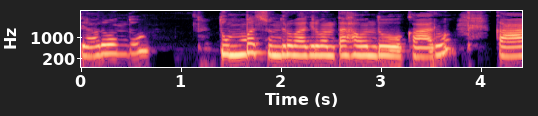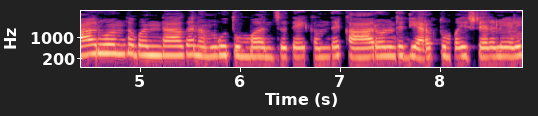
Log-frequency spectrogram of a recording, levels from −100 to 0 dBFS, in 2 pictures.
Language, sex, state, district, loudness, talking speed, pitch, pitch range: Kannada, female, Karnataka, Mysore, -14 LUFS, 130 wpm, 255 Hz, 240-275 Hz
